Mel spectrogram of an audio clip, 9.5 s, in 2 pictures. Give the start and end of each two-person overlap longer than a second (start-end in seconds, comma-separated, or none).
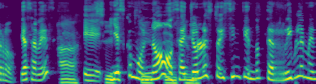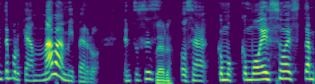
1.3-3.0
